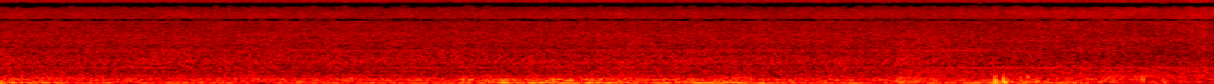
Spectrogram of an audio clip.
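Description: Fire hose spraying a jet of water onto a burning house: a steady rushing hiss with a low rumble beneath it. A couple of sharp knocks come near the end.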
